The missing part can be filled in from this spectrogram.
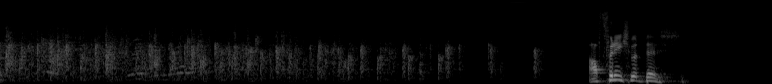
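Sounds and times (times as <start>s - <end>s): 
crowd applauding: 0.0s - 5.1s
speech: 5.9s - 6.9s.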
